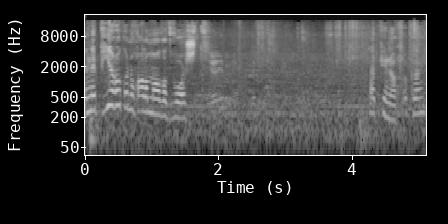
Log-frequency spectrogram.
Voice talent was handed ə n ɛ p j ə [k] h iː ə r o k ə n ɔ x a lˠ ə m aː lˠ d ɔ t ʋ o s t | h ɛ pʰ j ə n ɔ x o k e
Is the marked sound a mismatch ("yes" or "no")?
yes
